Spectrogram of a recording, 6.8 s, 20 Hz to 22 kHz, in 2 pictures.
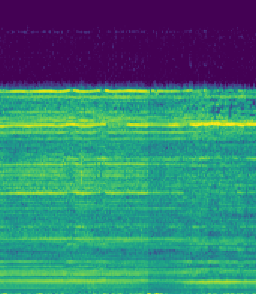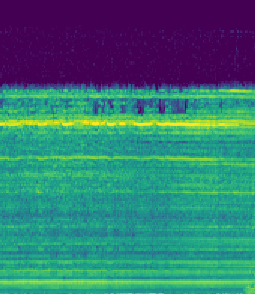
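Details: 2000 Yamaha 60hp outboard tilt/trim after topping up with ATF+4; steady smooth unbroken electric motor hum at constant pitch, not leaking; trim pump running normally.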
